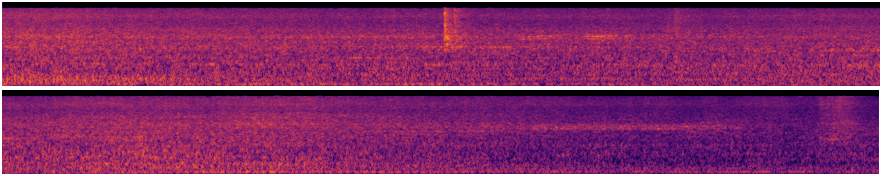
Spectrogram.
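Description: Steady low rumble of motorbike engines, with a single sharp click about two seconds in; the rumble eases off near the end.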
